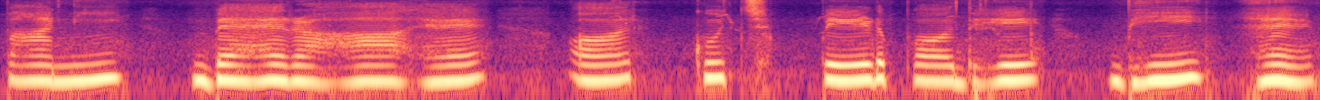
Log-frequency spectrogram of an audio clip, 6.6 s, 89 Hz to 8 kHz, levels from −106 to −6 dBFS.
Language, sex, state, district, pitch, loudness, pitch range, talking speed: Hindi, female, Chhattisgarh, Raipur, 220 Hz, -14 LUFS, 210-225 Hz, 90 wpm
